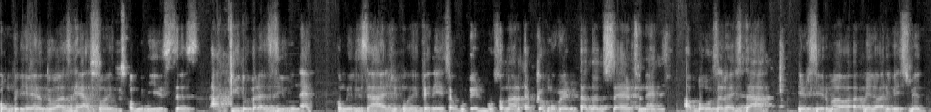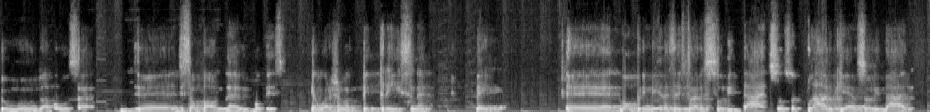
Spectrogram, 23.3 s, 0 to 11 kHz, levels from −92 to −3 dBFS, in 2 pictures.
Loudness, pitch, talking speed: -23 LUFS, 115 Hz, 160 wpm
